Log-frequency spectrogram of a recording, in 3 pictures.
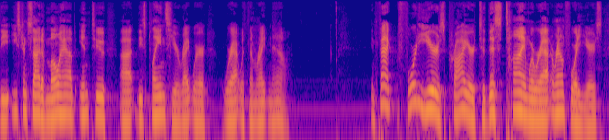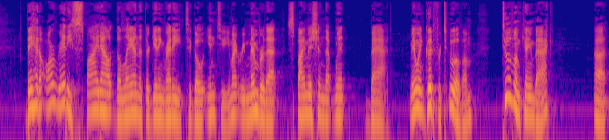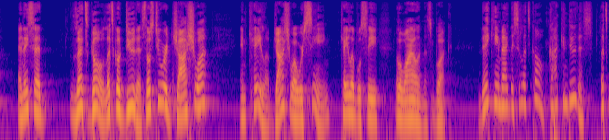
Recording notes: Recorded live at Bethany Bible Church.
